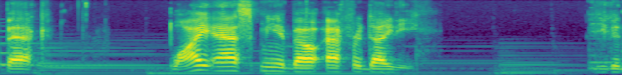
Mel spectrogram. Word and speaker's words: Aphrodite: Aphrodite or Aphrodite? Aphrodite.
